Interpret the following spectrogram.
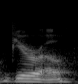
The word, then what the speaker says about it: bureau: your beer and then the letters um e a u this comes from the French they just say the o sound in English and we use that as a diphthong o Bureau so the stress is on the first syllable beer it's going to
